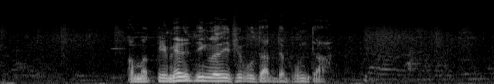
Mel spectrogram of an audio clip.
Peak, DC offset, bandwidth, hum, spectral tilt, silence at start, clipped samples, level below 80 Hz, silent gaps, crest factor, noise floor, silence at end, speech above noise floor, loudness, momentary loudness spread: -10 dBFS; under 0.1%; 12 kHz; none; -7.5 dB/octave; 0.05 s; under 0.1%; -58 dBFS; none; 20 dB; -54 dBFS; 0.85 s; 29 dB; -25 LUFS; 25 LU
